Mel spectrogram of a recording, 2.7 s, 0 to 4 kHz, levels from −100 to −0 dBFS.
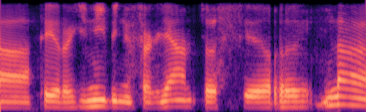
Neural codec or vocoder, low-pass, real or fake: codec, 16 kHz, 2 kbps, X-Codec, HuBERT features, trained on balanced general audio; 3.6 kHz; fake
